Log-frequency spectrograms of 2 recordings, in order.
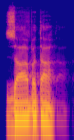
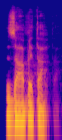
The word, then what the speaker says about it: ضابطہ: ہیں۔ پہلا لفظ ہے ضابطہ۔ یہ غلط تلفظ ہے، درست تلفظ ہے ضابطہ۔ دوبارہ سنیے، ضابطہ۔ بچوں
